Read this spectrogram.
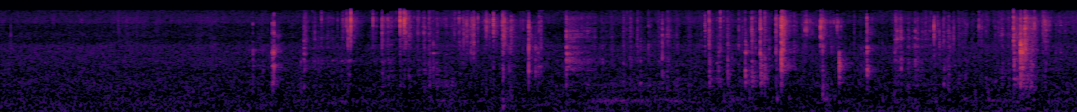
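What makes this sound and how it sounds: A hand-sized oval bar of dry yellow soap with a black painted rim, held in one hand, is scraped with a small metal blade so shavings fall off. Quiet, steady low rustling runs throughout, broken by many sharp, bright scraping clicks that come and go with some louder peaks.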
